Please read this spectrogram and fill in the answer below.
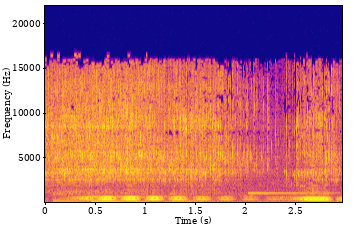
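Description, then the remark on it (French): A rain stick being turned over in a cascade near a person's ear, its beads pouring in a steady patter like falling water, with soft sustained musical tones underneath and no voices. “Sa mère a fermé les yeux et Azalrus a renversé le bâton de pluie en cascade près de son oreille.”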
